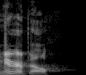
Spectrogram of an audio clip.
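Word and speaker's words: Mirabel: And it's no accident that her name, Mirabelle, rhymes with the word, miracle.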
